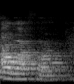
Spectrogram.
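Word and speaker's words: Ahoefa: Well, actually, it's Awefa, and it's pronounced A-H-O-E-F-A.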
